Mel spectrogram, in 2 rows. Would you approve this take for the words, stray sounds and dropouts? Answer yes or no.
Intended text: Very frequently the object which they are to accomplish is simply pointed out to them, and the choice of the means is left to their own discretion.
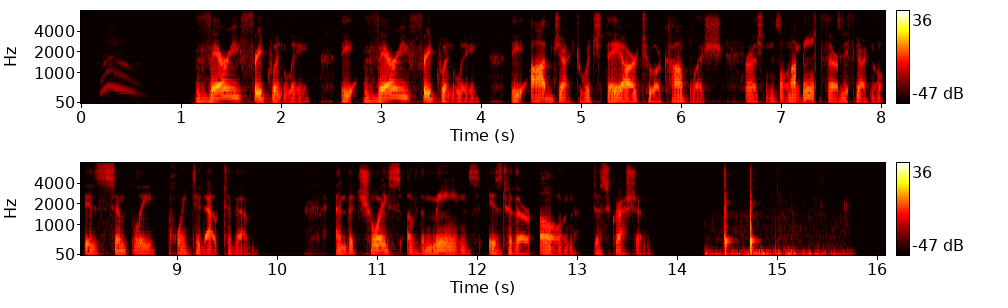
no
